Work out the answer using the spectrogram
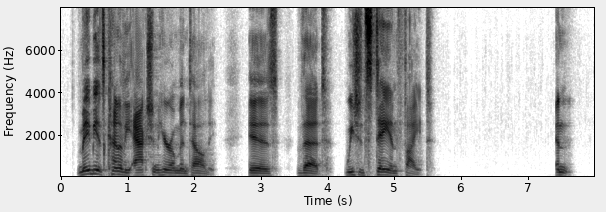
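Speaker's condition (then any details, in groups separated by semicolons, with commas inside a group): No condition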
